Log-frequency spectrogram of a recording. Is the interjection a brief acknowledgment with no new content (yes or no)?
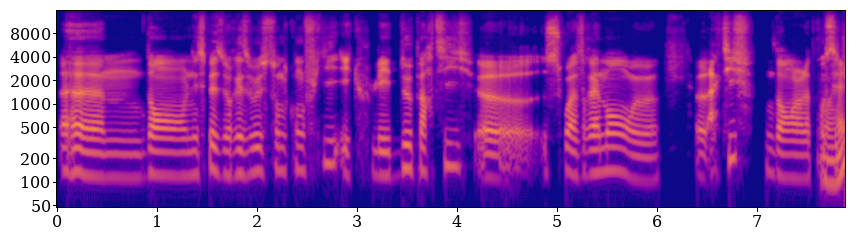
yes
